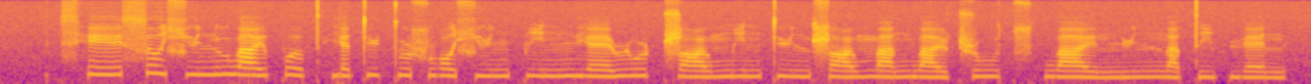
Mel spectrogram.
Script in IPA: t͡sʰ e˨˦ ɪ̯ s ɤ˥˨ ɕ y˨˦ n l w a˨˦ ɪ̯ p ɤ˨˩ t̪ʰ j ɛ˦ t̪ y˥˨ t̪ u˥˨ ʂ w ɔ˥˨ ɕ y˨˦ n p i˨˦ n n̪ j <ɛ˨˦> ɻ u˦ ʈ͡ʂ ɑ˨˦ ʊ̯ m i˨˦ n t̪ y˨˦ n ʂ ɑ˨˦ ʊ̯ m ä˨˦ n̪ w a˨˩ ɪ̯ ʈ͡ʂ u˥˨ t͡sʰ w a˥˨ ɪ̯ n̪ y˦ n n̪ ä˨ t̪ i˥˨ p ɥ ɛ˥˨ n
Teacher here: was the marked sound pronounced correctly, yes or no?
yes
